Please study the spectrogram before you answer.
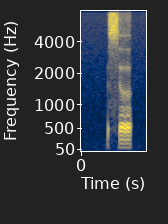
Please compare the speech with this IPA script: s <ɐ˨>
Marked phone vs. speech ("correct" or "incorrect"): correct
